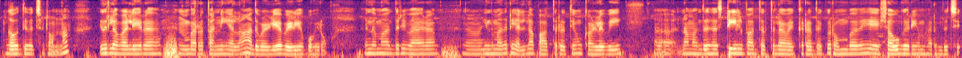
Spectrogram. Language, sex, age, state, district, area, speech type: Tamil, female, 18-30, Tamil Nadu, Kanyakumari, urban, spontaneous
